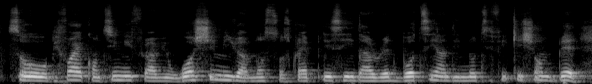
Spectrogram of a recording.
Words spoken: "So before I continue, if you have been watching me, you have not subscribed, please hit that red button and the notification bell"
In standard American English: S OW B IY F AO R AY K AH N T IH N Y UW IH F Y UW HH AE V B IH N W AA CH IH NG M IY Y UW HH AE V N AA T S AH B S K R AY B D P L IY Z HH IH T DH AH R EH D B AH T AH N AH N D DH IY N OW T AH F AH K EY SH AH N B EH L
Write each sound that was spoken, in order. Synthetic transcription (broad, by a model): S OW B IY F AO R AY K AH N T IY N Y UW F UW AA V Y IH W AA SH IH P M IY Y UW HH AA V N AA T S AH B S K R AY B P L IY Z HH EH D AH R EH D B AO T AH AH N D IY N OW T AH F AH K EY SH AH N B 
